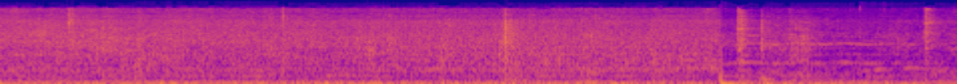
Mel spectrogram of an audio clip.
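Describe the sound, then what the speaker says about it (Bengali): Taro roots (kochurmukhi) frying in oil until reddish: a continuous close hiss and crackle with a few louder spattering bursts near the end, no talking. "কচুরমুখিটা আগে খালি করায় বেশ কিছুক্ষণ লাল লাল করে ভেজে নিতে হবে"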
